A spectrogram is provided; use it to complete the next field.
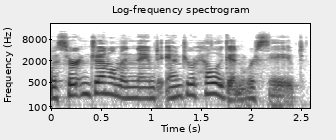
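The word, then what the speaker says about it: Helgelien: certain gentleman named andrew heligan were saved helga line helgelein is how you say it um we're saved andrew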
